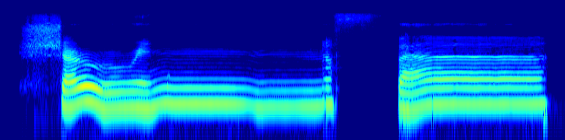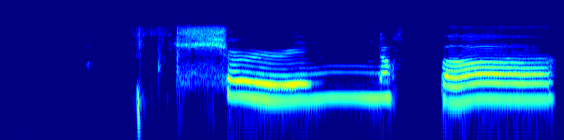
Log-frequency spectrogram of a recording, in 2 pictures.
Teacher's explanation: With the noon, we need to make a nasal sound because this is a noon gunna. So we have to hold on that for 2 seconds, right?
